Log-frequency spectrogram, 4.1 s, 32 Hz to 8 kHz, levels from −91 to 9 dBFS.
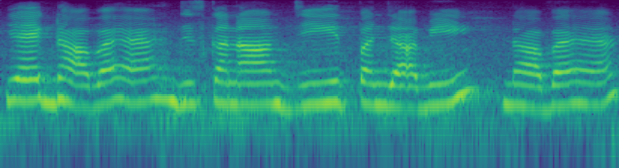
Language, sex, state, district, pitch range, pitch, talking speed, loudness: Hindi, female, Chhattisgarh, Raipur, 250-290 Hz, 265 Hz, 145 wpm, -13 LUFS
